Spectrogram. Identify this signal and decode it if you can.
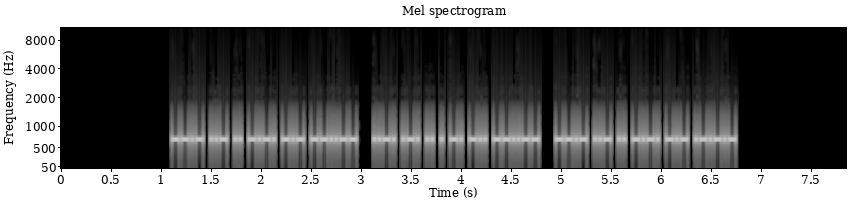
Morse code, heard as a keyed tone, about 50 wpm, 700 Hz. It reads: QUICK, FRIEND, QUICK.
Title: Sentences from Top 500 Words 50wpm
